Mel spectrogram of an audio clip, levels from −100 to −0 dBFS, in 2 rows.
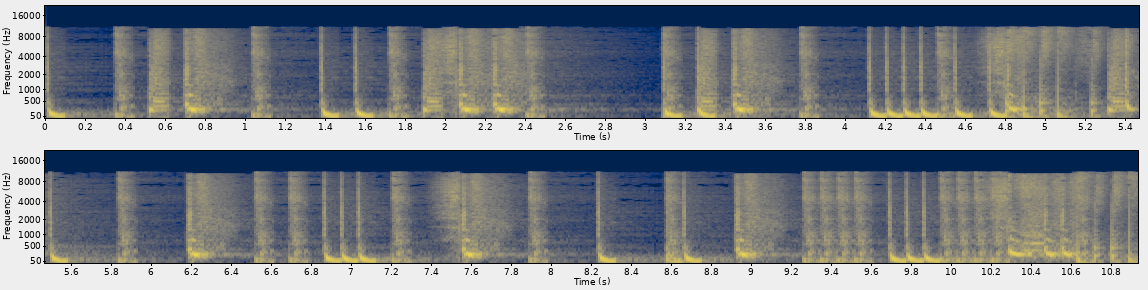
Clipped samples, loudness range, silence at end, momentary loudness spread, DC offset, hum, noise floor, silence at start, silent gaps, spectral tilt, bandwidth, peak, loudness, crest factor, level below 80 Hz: under 0.1%; 2 LU; 0 s; 11 LU; under 0.1%; none; -53 dBFS; 0 s; none; -4 dB/octave; 11.5 kHz; -6 dBFS; -22 LUFS; 16 dB; -30 dBFS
